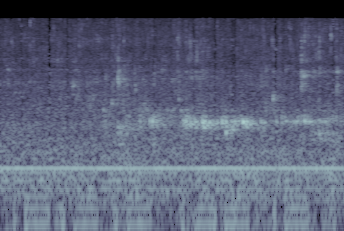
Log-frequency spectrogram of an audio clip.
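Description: Bourbon poured from a bottle into a glass pint canning jar, the jar filling, growing louder about two seconds in. A steady low hum runs underneath.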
